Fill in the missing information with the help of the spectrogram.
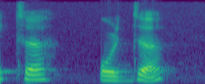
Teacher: medal metal heard hurt okay when we say to or de we press the tongue blade against the alveolar ridge block the air completely there and then suddenly release it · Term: alveolar stops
